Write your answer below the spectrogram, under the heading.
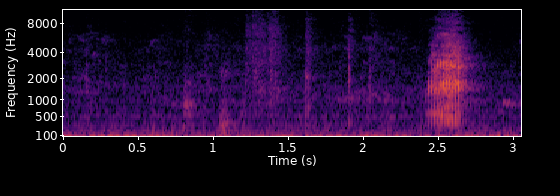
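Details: Guianan toucanet giving one loud, harsh, croaking note near the end, preceded by fainter scattered clicks and notes over a low background hum.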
